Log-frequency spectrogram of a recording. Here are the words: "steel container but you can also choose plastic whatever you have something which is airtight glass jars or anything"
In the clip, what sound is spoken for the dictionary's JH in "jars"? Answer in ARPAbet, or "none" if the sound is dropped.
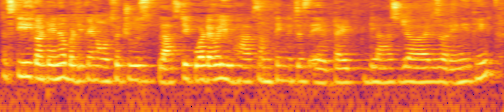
JH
